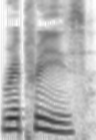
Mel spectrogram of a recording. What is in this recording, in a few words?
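"reprise", British English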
